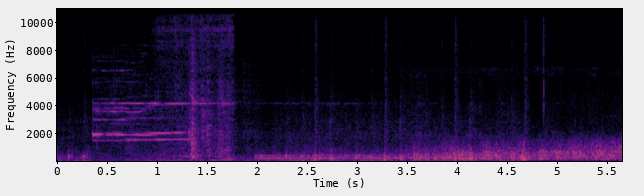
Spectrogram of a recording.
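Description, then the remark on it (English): A train rumbles steadily along the rails, with a high metallic squeal early on, then a continuous low clatter and scattered clicks of the wheels. No one speaks. “Then Timmy goes by train.”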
